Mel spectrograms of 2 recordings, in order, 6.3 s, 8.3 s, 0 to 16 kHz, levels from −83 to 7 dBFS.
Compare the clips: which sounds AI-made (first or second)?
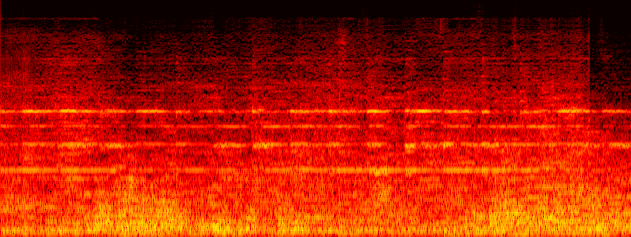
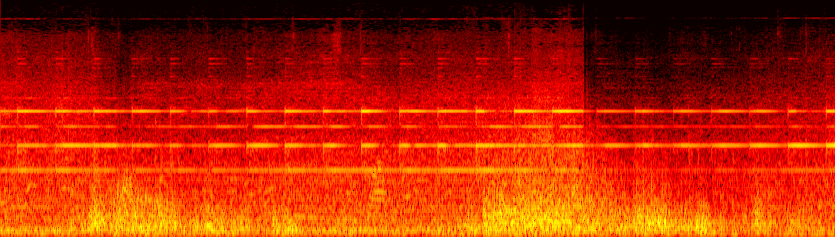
first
